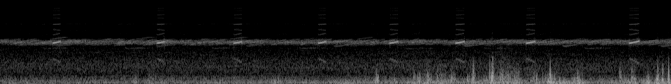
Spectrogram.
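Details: Frogs singing and mating in a wetland in an urban area of Quebec in May, during the breeding season. They give a steady, high, ringing trill over a low traffic rumble.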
